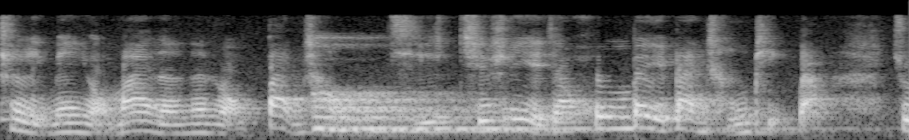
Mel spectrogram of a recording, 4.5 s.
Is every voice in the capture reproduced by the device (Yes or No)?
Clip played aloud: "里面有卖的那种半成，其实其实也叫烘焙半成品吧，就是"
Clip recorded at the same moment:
No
